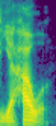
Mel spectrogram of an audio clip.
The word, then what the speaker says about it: Yahawah: But I'll be discussing, how the true pronunciation of the Tetragrammaton is Yahawah.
